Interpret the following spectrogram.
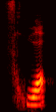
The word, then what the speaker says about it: froid: Par exemple l'adjectif froid. Le D à la fin ne se prononce pas ou le mot sport, on a envie de prononcer le T.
